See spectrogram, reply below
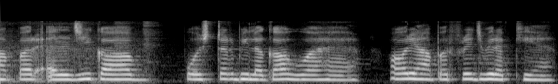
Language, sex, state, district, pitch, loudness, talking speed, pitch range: Hindi, female, Uttar Pradesh, Lalitpur, 230 Hz, -14 LUFS, 170 wpm, 225-240 Hz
